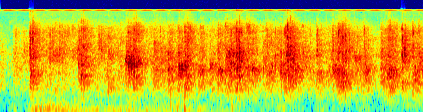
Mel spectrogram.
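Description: Audience applauding: a dense, steady patter of many people's hand claps that starts right at the beginning.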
